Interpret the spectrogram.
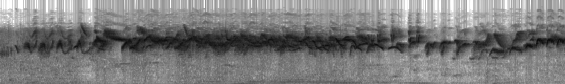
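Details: Chinese hwamei singing a dense, continuous warbled song of rapid whistled and slurred notes, varied and loud throughout, with no pauses.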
